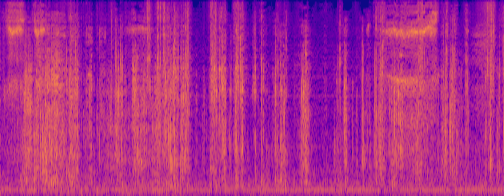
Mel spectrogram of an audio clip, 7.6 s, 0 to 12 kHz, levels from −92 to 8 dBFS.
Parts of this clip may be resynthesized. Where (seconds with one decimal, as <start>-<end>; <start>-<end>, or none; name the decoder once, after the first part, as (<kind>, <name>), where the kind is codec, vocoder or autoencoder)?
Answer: 0.0-5.4 (vocoder, BigVGAN v2); 6.9-7.6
